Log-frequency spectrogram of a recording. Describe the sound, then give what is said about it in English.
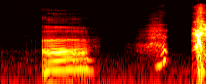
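A person sneezes: a drawn-out voiced intake of breath, a second catching gasp, then a sudden loud, explosive burst at the end, with no one talking. “Bless you.”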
